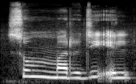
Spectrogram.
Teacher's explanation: میم کے اوپر کیونکہ تشدید ہے ہم اس کو تھوڑا پریشر ڈال کر پڑھیں گے، ایٹ لیسٹ 1-2 سیکنڈ کا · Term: میم شدہ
